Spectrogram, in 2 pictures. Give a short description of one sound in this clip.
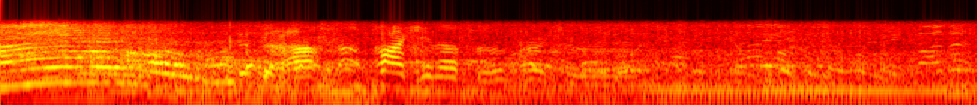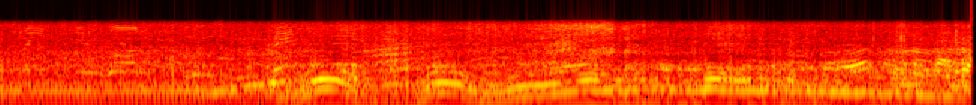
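A sports car engine revs loudly, rising and falling.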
